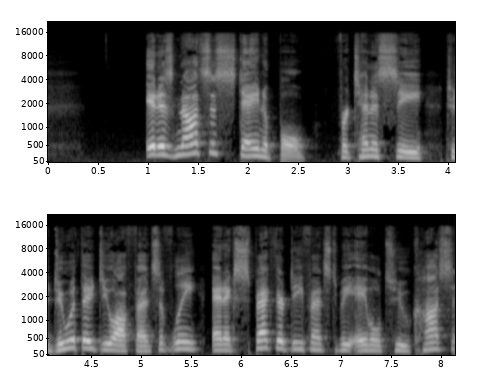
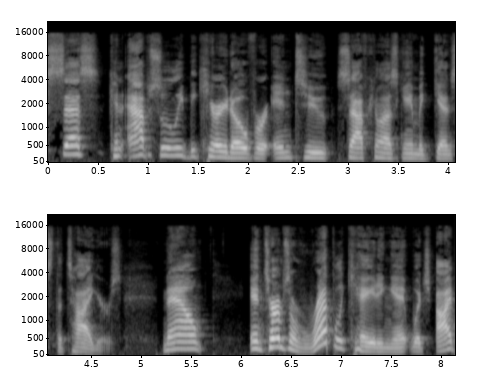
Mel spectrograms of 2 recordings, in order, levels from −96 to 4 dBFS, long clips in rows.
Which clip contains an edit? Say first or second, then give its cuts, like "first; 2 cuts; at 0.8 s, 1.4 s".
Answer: first; 1 cut; at 5.6 s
